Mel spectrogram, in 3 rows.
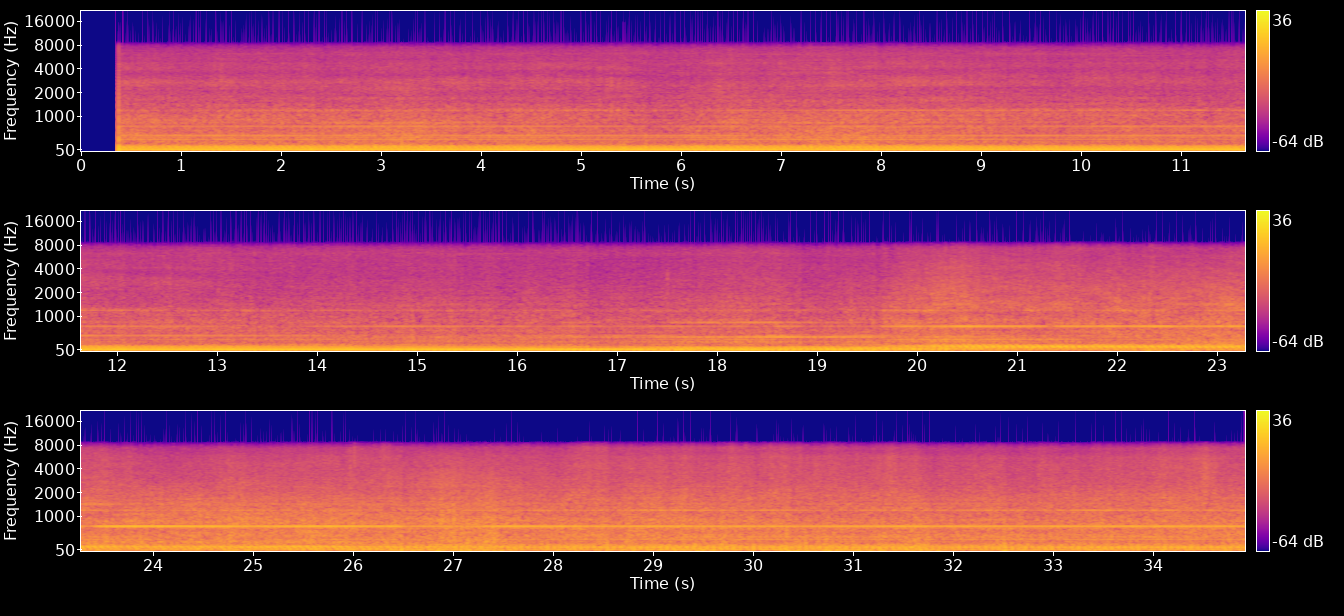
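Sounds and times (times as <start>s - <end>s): locomotive engine drone: 0.4s - 34.9s
steady high whine: 0.4s - 34.9s.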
